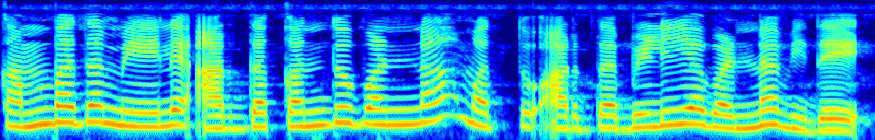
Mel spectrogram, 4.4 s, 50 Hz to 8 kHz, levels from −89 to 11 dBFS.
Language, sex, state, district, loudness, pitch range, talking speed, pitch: Kannada, female, Karnataka, Bangalore, -18 LUFS, 235-295 Hz, 125 wpm, 260 Hz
